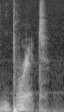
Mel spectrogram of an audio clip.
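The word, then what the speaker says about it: Bret: No, that's Brent. – That's Brett. – No, it's Brit. – Fuck. – It threw me off forever that in New Zealandese they pronounce it as Brit.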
